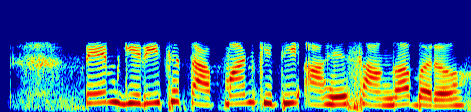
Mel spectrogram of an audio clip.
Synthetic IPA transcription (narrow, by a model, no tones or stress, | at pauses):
pemɡiɾit͡set̪apmankit̪iːʔaɦesaŋɡabəɾə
